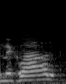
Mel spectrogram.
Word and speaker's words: MacLeod: scott's name like mine see macleod sounds like club that's spelled m-a-c-l-e-o-d well this is bantry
